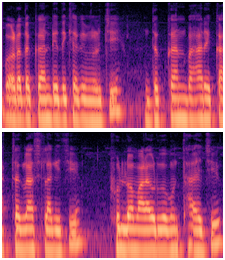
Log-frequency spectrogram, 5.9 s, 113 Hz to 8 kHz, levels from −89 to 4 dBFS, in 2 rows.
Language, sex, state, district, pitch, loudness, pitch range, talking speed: Odia, male, Odisha, Nuapada, 150 Hz, -14 LUFS, 145-155 Hz, 140 wpm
